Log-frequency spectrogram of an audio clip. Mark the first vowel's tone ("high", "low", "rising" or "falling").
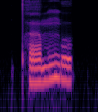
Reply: rising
